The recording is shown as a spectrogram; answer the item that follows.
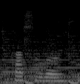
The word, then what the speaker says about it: Cassel Earth: you can see how suddenly with warm white Cassel Earth becoming very reddish.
